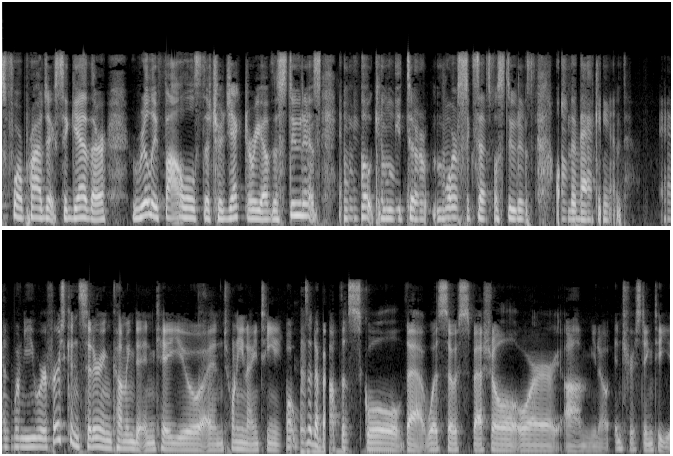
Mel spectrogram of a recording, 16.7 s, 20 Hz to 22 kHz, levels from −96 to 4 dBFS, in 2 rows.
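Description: From 3.79 to 8.59 s, after "the trajectory of the" and before "you were first considering", repeated packet loss gives robotic sound. Dozens of short holes, none longer than 80 ms, are patched by stretching the last sound. About 41% of that stretch is filled this way, so it sounds choppy. It returns from 11.77 to 12.71 s, with fewer but longer gaps of up to 140 ms.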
